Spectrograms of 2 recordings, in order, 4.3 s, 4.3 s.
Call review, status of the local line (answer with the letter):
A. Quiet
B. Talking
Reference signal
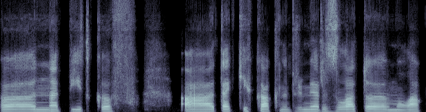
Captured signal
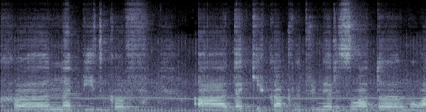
A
